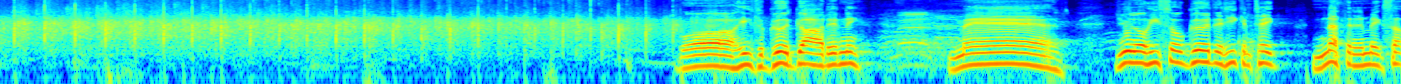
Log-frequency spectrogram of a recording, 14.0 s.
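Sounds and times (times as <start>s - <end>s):
audience applause: 0.0s - 7.6s
speech: 6.8s - 8.7s, 9.5s - 14.0s.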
